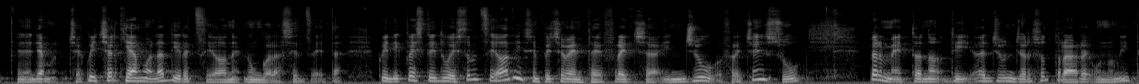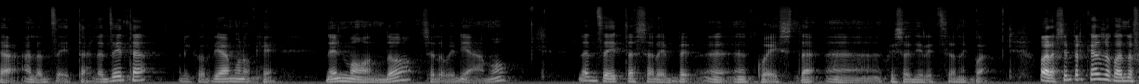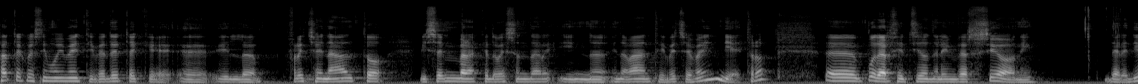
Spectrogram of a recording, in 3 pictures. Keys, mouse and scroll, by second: 3.6 click, 5.0 click, 13.9 click, 16.7 click, 17.7 middle click, 21.1 middle click, 33.8 click.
